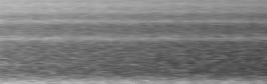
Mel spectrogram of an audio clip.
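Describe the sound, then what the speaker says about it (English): A large waterfall roars in the Aigas Gorge on the Beauly River, a dense, steady rushing wash that grows slightly louder throughout with no speech over it. "Bloody great big waterfall down there."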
